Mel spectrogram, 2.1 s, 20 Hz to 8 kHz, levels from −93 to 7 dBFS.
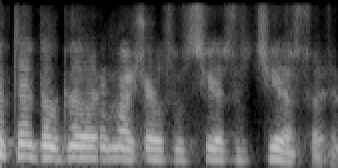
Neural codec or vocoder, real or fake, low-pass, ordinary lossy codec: codec, 16 kHz, 1 kbps, FreqCodec, smaller model; fake; 7.2 kHz; AAC, 48 kbps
